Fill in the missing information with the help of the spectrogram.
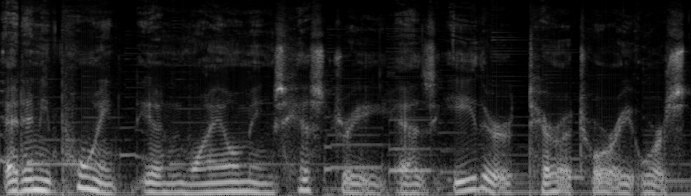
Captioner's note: voiceover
